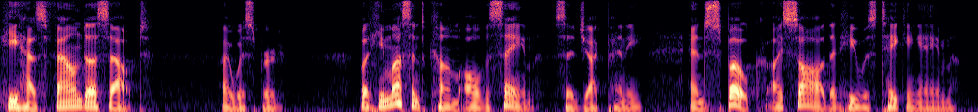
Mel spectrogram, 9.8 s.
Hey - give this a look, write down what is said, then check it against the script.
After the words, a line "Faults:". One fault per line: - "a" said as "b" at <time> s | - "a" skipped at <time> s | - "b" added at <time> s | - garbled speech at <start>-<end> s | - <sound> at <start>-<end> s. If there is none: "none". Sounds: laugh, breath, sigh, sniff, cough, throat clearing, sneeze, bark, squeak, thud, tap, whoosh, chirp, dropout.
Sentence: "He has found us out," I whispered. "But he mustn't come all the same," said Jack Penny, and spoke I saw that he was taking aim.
"He has found us out," I whispered. "But he mustn't come all the same," said Jack Penny, and spoke I saw that he was taking aim.
Faults:
none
